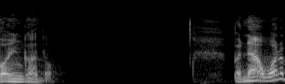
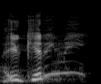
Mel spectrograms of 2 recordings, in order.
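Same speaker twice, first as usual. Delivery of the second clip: Moshe throwing it back in disbelief; incredulous Moshe. Retold or imitated. Moshe to Korach, a high incredulous outburst. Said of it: "Moshe said".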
